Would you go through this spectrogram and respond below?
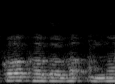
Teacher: क ख ग घ अंग, ये जो है कंठ से निकलेगा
